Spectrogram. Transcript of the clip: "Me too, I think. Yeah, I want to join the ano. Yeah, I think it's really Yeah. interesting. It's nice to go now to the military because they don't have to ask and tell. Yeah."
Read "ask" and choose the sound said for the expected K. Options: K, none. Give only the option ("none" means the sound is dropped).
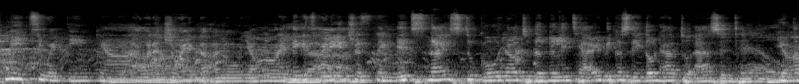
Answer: none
